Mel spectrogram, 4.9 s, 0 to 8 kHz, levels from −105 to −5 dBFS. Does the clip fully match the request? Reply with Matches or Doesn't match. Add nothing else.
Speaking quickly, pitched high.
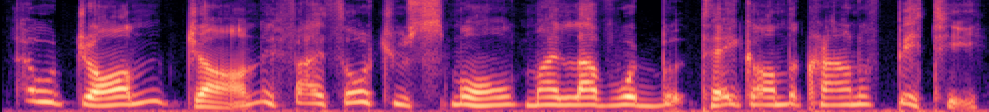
Matches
